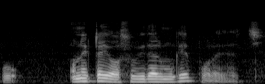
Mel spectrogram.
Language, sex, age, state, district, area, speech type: Bengali, male, 18-30, West Bengal, North 24 Parganas, urban, spontaneous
